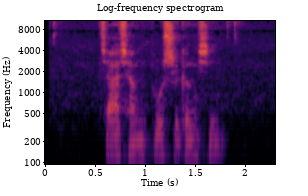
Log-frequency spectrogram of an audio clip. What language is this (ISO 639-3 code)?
zho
